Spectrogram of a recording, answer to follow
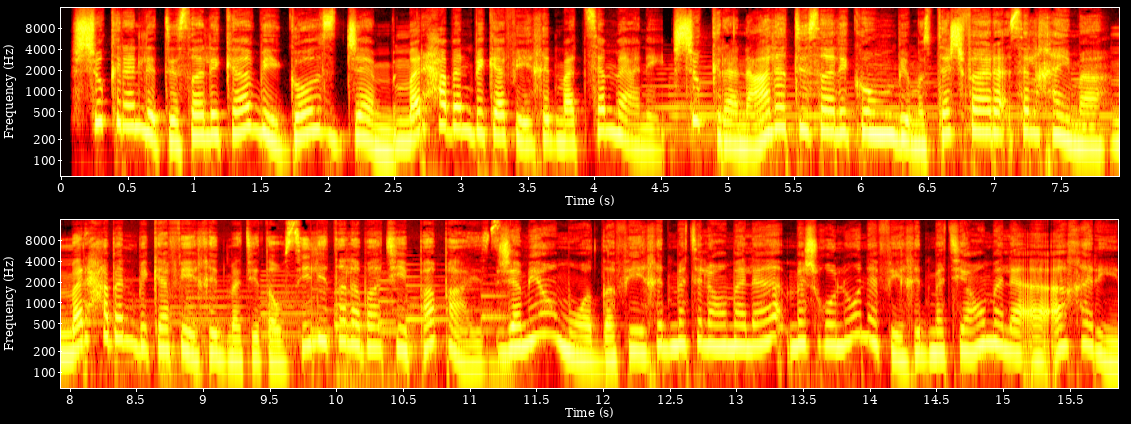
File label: Arabic IVR; IVR showreel; AUDIO POST Production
